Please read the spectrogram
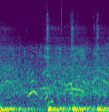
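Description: Basketball bounced on the hardwood court several times, about every half second: a free-throw shooter dribbling before the shot. Arena crowd noise and low, pulsing arena music are underneath.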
